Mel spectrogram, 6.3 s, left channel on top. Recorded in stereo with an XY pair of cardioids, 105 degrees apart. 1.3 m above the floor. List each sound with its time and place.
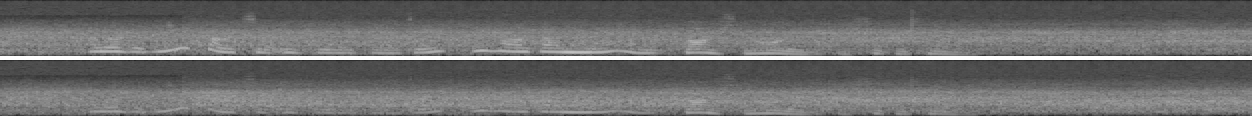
0.4 s a woman speaking: 55° left; by 3.3 s 60° left
3.4 s a man speaking: 25° left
